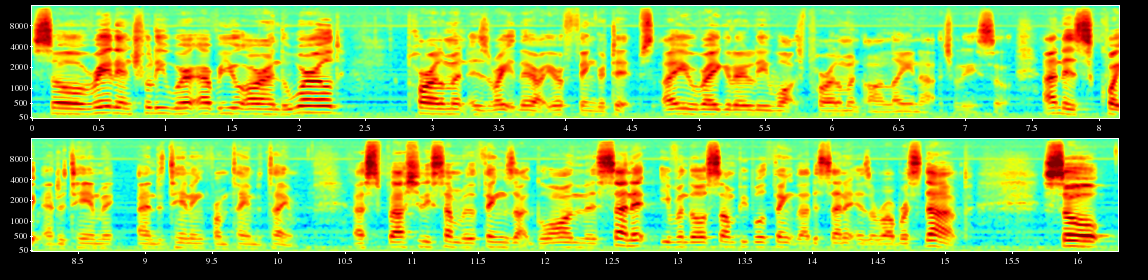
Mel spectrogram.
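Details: Adult man speaking; normal voice.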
